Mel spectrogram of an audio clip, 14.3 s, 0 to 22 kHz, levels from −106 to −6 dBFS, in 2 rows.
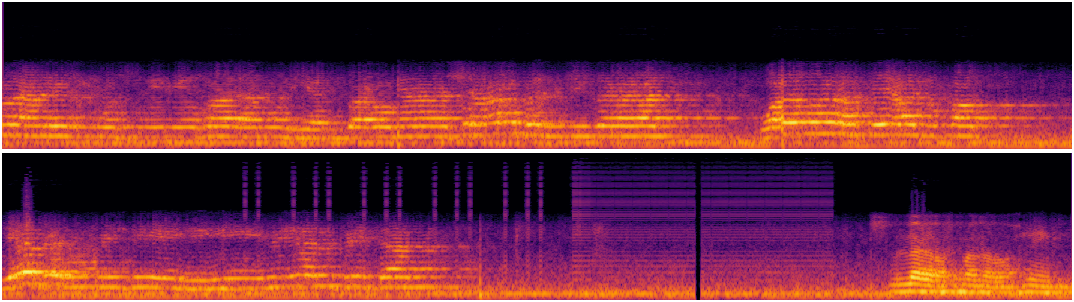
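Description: From 8.75 to 10.74 s, GSM signalling bursts intrude. A nearby 2G phone sends short radio bursts, which the audio circuit rectifies. They gallop as brief 217 Hz buzzes, roughly 25 dB below the sound.

From 10.94 to 12.68 s, a steady GSM phone buzz follows. The phone is transmitting continuously now, pulsing at 217 Hz. The result is a hard, raspy buzz, about 30 dB down.

At 11.75 s, during that buzz, a 43 ms gap at a join of encoded pieces opens. Separately encoded segments were spliced untrimmed. The sound drops out, its edges smeared, then resumes where it stopped.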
